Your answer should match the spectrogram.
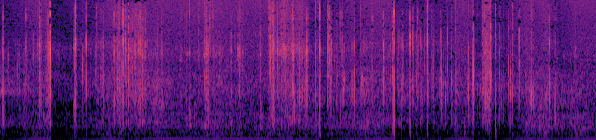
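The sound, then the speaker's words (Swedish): Dense crinkling of a slightly too small plastic candy bag, a steady run of sharp crackles and rustles over several seconds, with no one talking. “Jag har lite för liten godispåse känner jag.”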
